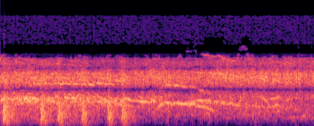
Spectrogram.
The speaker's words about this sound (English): Well, how's that for an ovation, Jackson? Gunshots and everything.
